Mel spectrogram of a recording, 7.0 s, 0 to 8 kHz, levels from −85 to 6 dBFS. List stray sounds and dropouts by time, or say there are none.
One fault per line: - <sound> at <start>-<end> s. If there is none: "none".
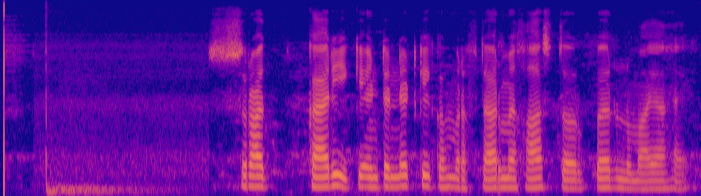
- thud at 0.5-2.0 s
